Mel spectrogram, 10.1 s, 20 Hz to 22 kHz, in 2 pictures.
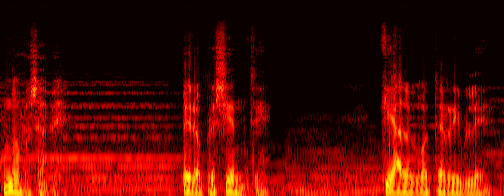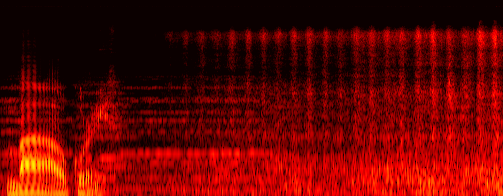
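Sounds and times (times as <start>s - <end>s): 
speech: 0.0s - 0.7s, 1.8s - 2.8s, 3.8s - 6.3s
train running fast and jolting over a rough track: 6.7s - 10.0s
rapid regular train wheel clatter: 6.8s - 10.0s.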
